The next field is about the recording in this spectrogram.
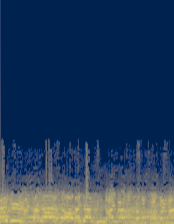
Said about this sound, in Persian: جمعیت عصبانی شعارهای تند می‌دهند.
